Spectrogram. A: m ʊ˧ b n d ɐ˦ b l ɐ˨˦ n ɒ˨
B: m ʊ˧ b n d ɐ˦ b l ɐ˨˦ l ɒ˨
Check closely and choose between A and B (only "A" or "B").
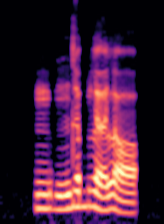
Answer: B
